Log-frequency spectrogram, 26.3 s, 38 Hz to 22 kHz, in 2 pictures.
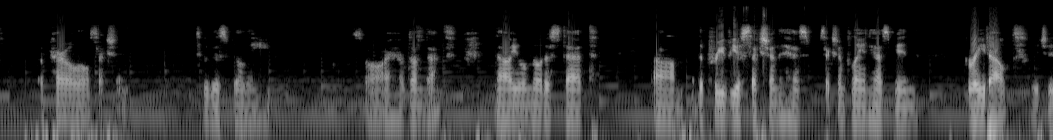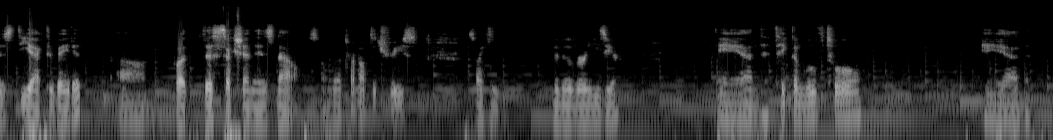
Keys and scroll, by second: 5.4 space, 22.0 space.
